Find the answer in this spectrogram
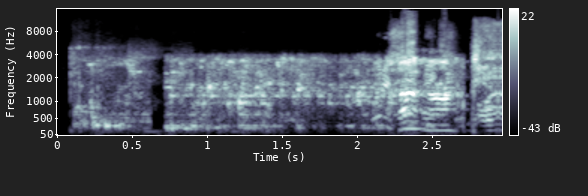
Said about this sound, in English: She's in the bathroom. She flushed the toilet.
